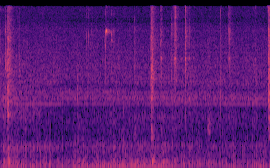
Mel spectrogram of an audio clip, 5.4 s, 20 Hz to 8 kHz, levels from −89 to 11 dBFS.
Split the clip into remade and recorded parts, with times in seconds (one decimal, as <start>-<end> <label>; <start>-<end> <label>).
0.0-5.4 recorded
